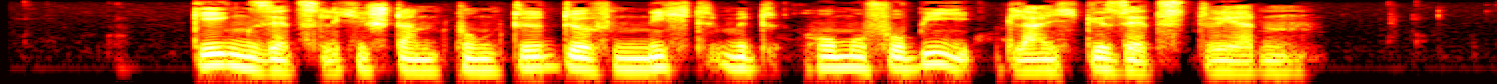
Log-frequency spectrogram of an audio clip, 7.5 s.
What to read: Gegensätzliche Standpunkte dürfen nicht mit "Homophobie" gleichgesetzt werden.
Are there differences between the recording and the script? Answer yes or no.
no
